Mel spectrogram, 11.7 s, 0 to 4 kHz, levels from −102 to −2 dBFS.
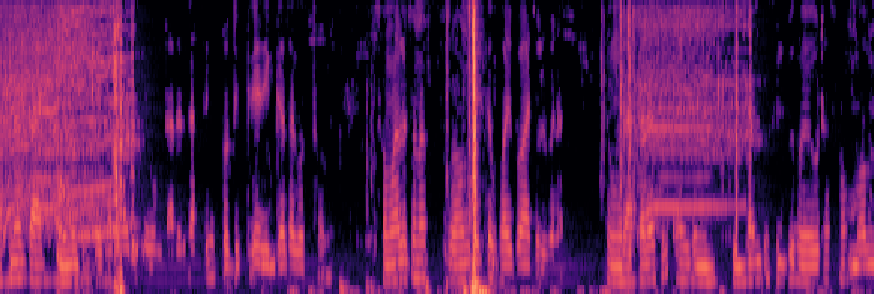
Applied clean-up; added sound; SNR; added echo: classical method spectral subtraction.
